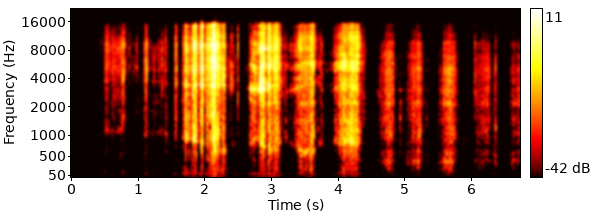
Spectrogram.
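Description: Crisp crunching of a snack being bitten and chewed, from a pack holding two pieces: a series of dry crackling crunches, soft at first, loudest in the middle, then tapering into smaller bites, with no talk.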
